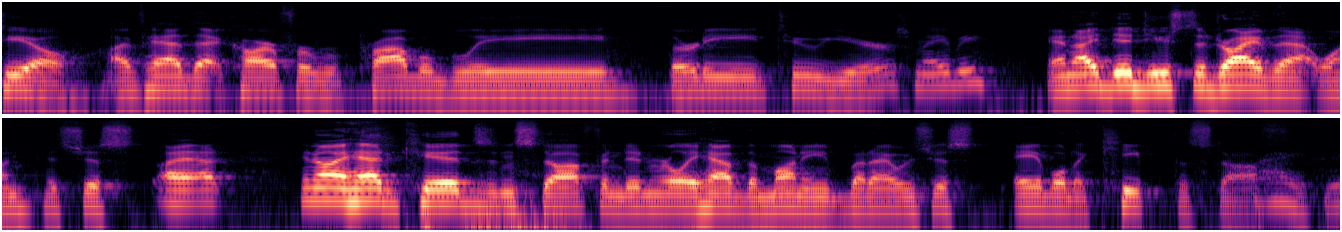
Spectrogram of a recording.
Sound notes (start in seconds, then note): none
